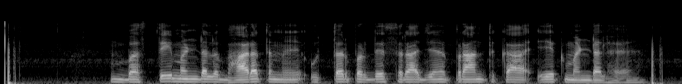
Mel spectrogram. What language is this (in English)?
Hindi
